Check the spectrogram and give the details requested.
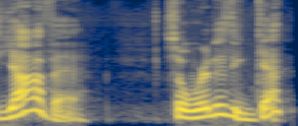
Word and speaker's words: Jahve: 700 years later, that the Samaritans pronounce God's name as Jahve.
